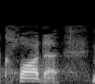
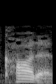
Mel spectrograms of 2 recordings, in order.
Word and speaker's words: Clauda: Now, Clauda, sometimes you will see it also spelled as Cauda. And the reason for the difference is because even during Dr. Luke's day, it was spelled and pronounced both ways.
